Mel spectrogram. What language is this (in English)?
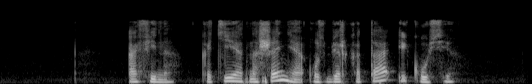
Russian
